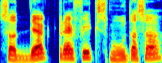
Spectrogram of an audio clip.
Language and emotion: Goan Konkani, neutral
